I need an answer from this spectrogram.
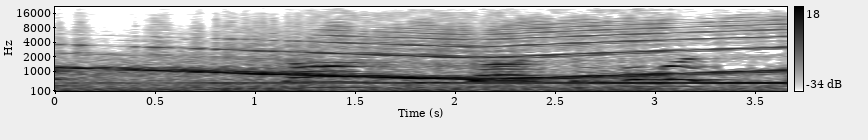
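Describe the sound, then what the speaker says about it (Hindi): A wailing ambulance siren sweeps steadily up and down in pitch, loud and close, over a constant rumble of road traffic. "एम्बुलेंस की आवाज, गौर करो।"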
